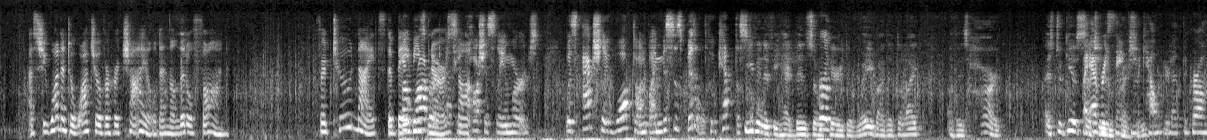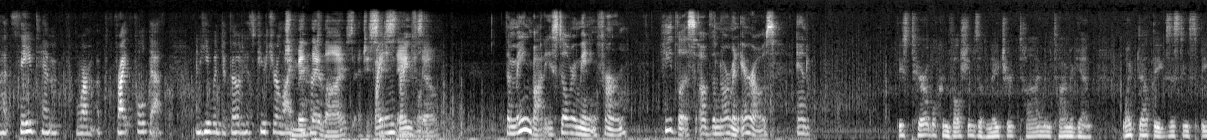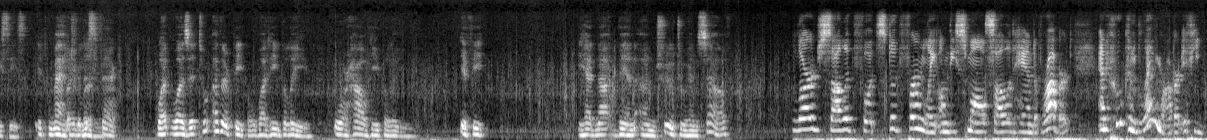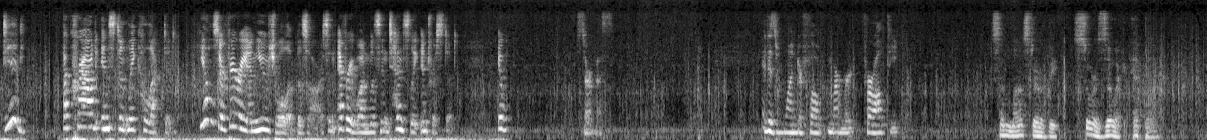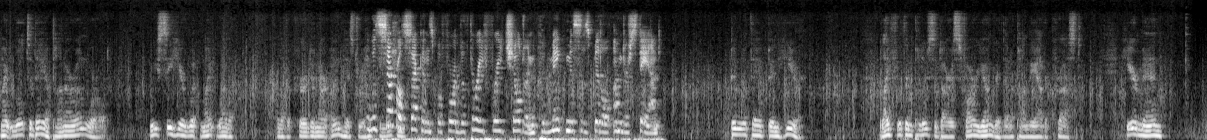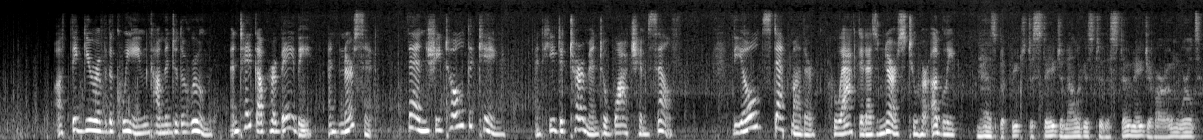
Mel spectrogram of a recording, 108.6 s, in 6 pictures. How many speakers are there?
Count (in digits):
7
